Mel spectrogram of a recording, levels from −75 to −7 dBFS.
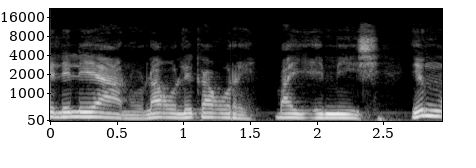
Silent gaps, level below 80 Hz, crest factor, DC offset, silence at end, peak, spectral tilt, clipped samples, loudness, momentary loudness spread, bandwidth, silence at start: none; -48 dBFS; 12 dB; under 0.1%; 0 s; -8 dBFS; -6 dB/octave; under 0.1%; -21 LUFS; 8 LU; 13 kHz; 0 s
